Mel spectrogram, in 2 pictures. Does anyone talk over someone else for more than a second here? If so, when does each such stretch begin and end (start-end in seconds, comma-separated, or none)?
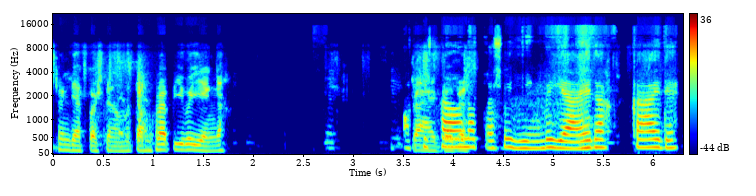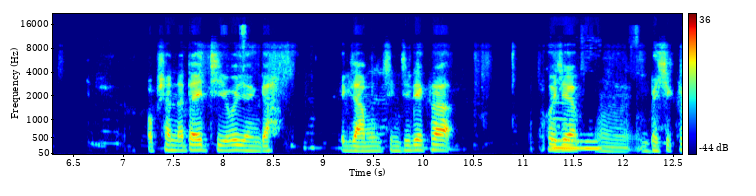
none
